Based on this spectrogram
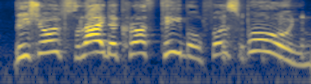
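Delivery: bad fake Chinese accent, loud and high. Acting out a director cooking oatmeal: put-on Chinese accent as John Woo. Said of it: "I can't do a Chinese accent very well".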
